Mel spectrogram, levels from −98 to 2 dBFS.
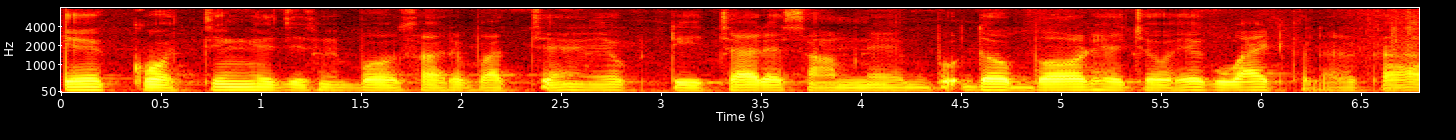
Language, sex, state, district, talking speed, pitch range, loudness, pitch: Hindi, male, Bihar, Lakhisarai, 185 wpm, 90-100 Hz, -19 LUFS, 95 Hz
